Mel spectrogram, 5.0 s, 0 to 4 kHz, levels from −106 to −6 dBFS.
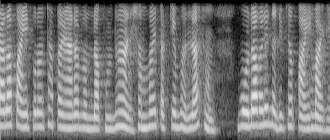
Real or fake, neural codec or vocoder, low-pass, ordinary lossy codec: fake; autoencoder, 22.05 kHz, a latent of 192 numbers a frame, VITS, trained on one speaker; 3.6 kHz; none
